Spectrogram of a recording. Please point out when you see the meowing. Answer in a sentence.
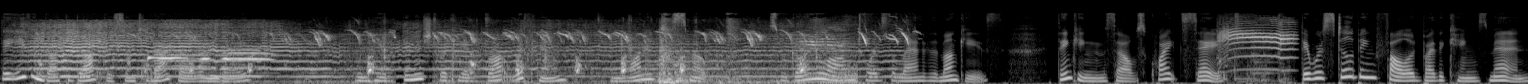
You can hear the meowing from 0.9 to 2.8 s, from 6.5 to 8.6 s and from 12.2 to 13.0 s.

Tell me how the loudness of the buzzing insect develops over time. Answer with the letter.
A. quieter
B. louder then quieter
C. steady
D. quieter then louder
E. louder
A.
